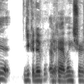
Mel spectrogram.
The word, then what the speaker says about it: Eukanuba: Eukanuba. Okay, making sure I say that correct. And it's like, got him up there as a team member, you pretty all right. It's Akanaba.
